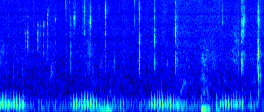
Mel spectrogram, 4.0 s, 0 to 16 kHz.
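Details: Sphynx cat Prune purrs while feeding greedy 16-day-old kittens, a deep pulsing rumble in four swells about a second apart, soft suckling and smacking noises scattered through the pauses.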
